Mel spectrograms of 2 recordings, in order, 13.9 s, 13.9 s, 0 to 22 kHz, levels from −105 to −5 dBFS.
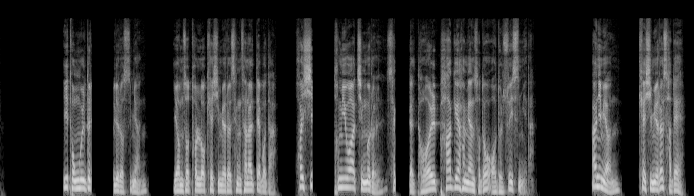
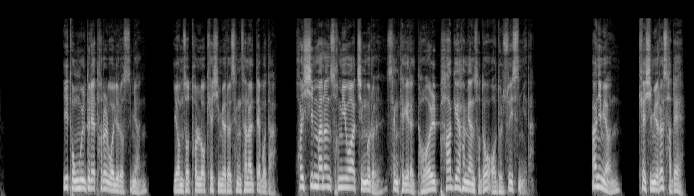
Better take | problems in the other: second | audio cutting out; at 2 s, at 6 s and at 8 s

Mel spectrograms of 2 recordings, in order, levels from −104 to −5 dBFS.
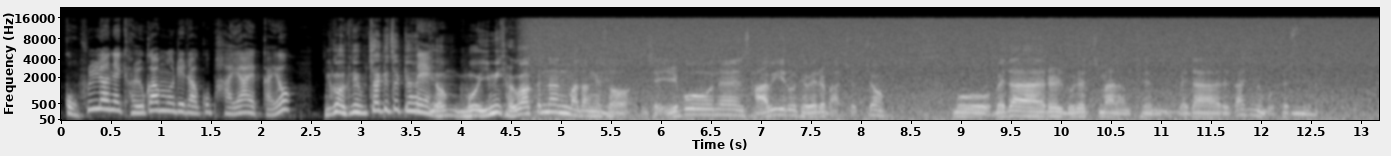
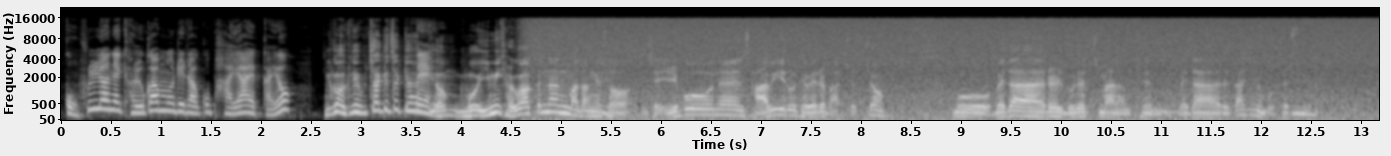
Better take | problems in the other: neither | hiss; loud; from 4.5 s on; 9 dB below the speech; the same in both

